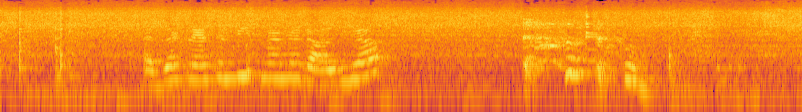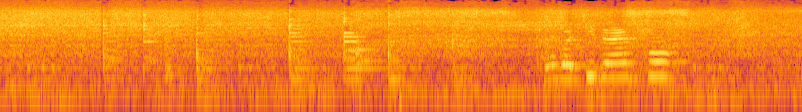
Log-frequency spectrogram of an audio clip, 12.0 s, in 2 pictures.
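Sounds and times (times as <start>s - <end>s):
meat sizzling in oil: 0.0s - 12.0s
utensil scraping and knocking pan: 5.0s - 9.6s.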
